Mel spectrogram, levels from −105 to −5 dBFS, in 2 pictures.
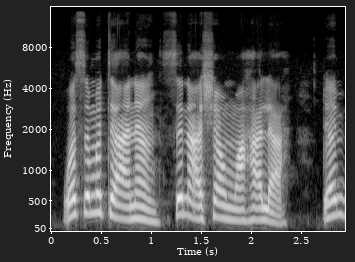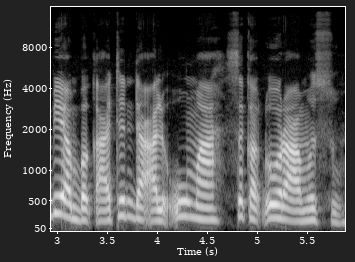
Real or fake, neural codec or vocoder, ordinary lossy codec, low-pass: real; none; none; 14.4 kHz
